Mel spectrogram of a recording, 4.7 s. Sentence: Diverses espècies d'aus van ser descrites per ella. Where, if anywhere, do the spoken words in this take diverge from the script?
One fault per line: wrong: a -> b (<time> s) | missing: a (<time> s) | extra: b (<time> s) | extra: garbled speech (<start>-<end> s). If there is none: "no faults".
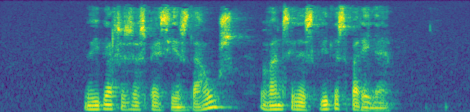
no faults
